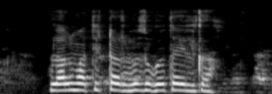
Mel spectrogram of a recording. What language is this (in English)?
Marathi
